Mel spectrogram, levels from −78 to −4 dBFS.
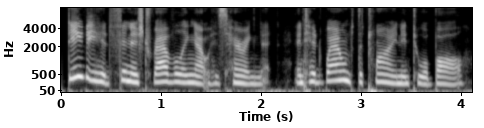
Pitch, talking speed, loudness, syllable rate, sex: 250 Hz, 235 wpm, -17 LUFS, 6.4 syllables/s, female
